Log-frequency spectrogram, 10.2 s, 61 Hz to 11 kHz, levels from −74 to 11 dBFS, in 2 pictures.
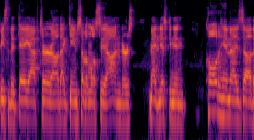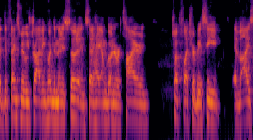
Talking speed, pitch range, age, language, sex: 220 wpm, 130-155 Hz, 20-39, English, male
